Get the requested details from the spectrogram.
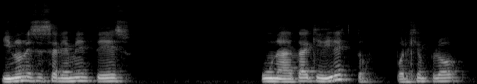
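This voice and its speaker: A man with a Chilean Spanish accent preaching a sermon in a church, speaking in a measured way with repeated words and hesitant fillers. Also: fairly high pitch, fairly even intonation, warm tone, lo-fi sound.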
